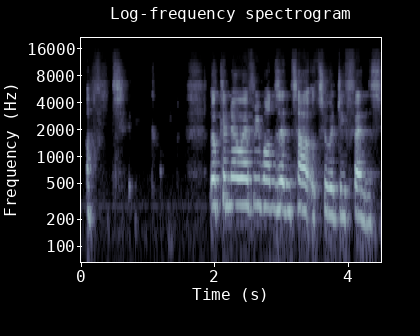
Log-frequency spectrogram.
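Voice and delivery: ordinary talk, nothing marked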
